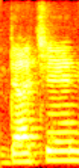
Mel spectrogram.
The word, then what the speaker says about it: Duchin: dude are you sure tell it's pronounced Duchin there's a D and then you CH i n yeah well did you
